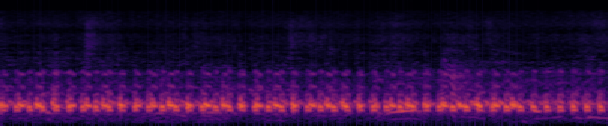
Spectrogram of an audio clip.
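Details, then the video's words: Toad croaks come as a dense, slightly uneven rattle of rapid pulses, with faint lower gliding calls from other callers in the background. "Som do Sapo Coaxando"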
